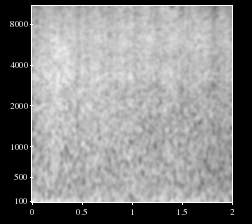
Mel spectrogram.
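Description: Distant gunfire rattles in a battle.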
